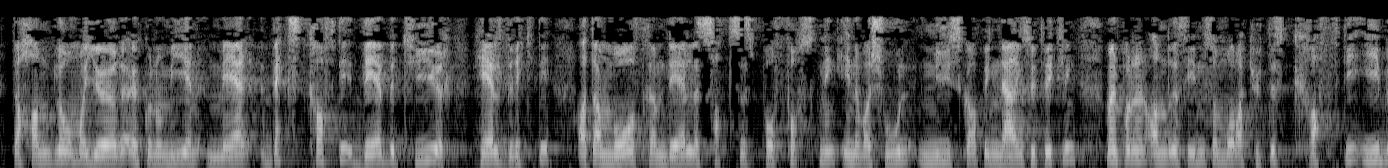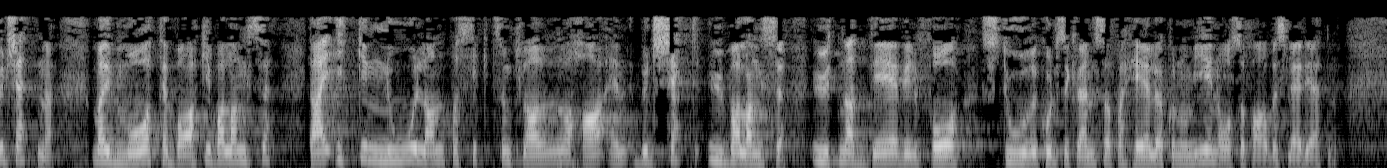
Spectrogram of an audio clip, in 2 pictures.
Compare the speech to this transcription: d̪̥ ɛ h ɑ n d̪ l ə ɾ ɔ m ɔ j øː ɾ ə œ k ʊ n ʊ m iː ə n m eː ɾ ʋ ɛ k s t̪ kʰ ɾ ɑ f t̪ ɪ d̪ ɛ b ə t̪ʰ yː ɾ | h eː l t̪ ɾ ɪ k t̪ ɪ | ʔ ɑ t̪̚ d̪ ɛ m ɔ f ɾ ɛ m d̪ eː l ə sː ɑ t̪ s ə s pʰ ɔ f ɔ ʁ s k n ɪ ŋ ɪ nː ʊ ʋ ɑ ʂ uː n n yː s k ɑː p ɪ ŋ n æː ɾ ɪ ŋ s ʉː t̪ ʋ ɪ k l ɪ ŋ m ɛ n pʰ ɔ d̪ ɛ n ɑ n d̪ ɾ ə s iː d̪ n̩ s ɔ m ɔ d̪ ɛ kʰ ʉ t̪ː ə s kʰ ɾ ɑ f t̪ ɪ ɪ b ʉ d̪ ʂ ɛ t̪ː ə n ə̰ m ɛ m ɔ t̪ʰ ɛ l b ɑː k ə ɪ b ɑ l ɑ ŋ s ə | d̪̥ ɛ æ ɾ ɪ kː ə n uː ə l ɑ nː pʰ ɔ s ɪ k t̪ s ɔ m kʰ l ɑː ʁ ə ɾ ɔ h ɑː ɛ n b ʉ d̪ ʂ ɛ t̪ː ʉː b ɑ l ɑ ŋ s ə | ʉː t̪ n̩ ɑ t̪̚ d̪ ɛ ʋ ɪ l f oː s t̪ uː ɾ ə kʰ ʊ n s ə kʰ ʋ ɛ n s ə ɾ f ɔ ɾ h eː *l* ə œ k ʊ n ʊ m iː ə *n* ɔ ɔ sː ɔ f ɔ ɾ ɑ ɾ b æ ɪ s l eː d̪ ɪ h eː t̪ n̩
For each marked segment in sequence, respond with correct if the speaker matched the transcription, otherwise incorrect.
correct, correct

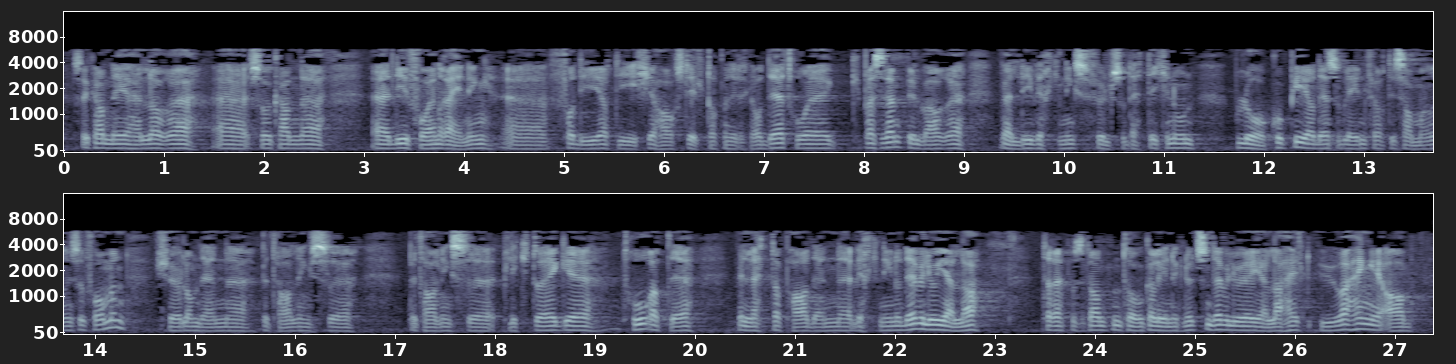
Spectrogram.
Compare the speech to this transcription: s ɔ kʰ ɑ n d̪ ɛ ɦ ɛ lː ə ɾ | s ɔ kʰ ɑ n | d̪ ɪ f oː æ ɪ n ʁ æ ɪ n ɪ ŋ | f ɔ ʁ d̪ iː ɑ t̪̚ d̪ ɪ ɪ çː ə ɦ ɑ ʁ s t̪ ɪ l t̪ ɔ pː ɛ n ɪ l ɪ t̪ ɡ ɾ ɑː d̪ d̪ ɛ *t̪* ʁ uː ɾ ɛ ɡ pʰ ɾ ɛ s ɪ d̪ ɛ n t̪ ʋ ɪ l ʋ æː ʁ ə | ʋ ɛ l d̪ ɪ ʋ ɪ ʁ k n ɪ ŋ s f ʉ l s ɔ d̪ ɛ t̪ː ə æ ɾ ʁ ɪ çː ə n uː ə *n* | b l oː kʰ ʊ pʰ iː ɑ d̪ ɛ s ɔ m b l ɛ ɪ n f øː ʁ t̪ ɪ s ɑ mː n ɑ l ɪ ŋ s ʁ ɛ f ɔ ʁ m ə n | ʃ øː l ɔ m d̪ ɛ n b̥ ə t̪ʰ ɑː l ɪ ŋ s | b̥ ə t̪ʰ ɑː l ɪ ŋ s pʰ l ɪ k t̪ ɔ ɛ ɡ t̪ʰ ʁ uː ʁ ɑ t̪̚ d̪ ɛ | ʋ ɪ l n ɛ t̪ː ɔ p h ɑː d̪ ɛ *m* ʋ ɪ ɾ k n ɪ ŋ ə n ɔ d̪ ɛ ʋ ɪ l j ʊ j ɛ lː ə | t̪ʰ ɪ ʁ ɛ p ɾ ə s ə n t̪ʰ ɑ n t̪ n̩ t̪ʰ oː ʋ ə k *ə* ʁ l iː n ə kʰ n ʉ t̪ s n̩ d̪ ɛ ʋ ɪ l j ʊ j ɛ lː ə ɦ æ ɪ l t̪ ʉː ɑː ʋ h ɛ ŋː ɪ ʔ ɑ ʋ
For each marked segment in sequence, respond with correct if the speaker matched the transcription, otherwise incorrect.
incorrect, correct, incorrect, incorrect

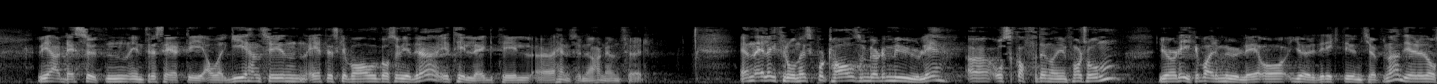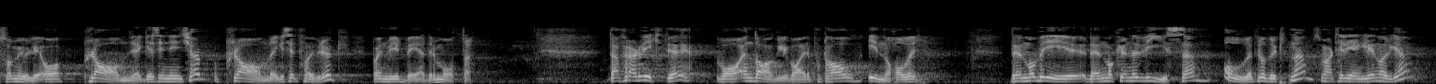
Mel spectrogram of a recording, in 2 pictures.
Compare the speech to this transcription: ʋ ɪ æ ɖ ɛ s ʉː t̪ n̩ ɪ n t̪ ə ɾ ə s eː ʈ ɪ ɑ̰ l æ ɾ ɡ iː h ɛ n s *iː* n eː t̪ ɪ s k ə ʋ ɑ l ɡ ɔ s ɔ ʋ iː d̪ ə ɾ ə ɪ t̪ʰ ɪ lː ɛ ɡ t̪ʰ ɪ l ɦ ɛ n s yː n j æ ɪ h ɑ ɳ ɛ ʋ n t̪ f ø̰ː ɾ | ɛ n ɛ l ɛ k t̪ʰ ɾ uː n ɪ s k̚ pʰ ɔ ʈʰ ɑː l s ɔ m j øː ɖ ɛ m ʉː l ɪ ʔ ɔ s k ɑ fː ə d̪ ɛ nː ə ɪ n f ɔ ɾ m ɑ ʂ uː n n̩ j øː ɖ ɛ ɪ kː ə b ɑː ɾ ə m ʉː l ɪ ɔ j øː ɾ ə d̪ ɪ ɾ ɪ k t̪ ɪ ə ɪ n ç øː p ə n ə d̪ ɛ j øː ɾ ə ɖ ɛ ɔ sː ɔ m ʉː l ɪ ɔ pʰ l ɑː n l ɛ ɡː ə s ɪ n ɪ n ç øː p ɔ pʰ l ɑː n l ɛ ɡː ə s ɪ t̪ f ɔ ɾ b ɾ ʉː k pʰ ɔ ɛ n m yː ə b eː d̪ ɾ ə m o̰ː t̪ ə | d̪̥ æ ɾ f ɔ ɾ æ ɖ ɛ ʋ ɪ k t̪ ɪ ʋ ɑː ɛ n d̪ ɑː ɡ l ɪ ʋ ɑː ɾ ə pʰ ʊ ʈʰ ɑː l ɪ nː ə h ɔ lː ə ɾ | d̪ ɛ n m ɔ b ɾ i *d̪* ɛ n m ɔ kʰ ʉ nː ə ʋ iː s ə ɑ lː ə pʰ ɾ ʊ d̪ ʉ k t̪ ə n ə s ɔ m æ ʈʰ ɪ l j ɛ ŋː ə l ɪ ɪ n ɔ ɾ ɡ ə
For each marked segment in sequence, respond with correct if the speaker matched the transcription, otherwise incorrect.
incorrect, correct

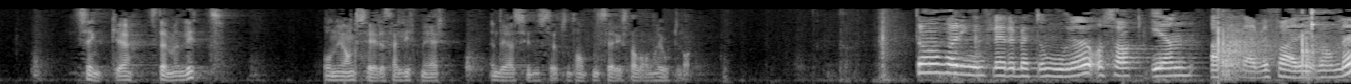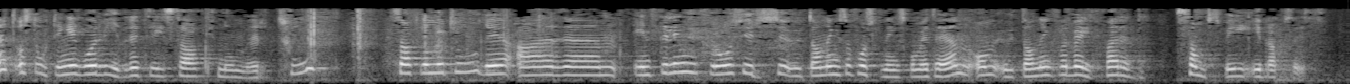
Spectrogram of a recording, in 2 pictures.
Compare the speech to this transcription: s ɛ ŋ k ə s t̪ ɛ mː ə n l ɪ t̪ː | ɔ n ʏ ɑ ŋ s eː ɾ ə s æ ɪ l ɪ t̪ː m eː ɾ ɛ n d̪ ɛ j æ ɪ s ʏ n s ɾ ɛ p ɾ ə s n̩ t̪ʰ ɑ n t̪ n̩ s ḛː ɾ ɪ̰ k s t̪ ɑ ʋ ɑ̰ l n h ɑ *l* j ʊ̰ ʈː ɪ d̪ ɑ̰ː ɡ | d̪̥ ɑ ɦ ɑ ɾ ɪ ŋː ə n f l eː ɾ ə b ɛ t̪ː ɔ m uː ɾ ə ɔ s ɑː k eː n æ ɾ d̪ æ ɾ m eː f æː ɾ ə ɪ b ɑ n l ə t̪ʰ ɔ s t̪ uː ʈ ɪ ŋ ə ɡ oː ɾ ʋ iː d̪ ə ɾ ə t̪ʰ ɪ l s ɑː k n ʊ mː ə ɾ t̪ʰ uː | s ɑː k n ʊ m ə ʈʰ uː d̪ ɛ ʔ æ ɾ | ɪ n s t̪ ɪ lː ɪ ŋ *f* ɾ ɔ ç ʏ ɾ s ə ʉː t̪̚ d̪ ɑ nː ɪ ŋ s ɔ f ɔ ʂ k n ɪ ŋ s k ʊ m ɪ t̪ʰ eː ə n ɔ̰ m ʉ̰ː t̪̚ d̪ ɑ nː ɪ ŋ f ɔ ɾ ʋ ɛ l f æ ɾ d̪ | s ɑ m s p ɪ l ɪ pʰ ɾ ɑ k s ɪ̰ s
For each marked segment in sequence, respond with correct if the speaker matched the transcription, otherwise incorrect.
incorrect, correct

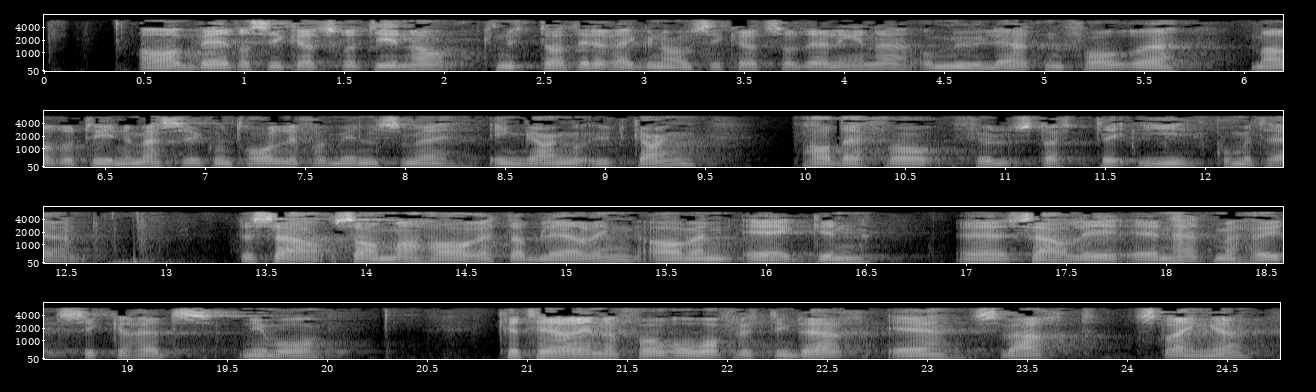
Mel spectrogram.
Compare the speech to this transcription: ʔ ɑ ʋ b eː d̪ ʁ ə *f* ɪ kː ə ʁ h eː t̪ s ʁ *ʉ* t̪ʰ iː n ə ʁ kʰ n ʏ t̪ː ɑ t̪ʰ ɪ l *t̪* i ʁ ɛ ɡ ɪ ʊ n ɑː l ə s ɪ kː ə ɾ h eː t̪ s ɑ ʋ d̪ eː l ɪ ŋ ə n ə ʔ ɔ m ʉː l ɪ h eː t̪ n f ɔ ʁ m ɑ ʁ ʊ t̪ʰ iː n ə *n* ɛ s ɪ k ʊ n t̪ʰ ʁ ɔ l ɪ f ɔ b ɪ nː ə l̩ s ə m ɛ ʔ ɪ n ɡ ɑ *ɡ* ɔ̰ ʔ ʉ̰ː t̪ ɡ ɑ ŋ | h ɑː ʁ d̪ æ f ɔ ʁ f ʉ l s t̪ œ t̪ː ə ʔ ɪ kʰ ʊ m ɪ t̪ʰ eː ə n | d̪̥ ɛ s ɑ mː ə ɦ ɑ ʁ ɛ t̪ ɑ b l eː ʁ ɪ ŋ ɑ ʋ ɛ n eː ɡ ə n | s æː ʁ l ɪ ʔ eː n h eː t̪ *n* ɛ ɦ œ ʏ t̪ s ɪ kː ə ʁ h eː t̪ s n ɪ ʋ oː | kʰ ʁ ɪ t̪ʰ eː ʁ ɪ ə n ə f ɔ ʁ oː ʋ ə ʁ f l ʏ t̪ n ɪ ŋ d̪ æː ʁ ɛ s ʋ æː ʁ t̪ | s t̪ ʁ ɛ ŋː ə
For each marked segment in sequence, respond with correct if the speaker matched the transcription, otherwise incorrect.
incorrect, correct, incorrect, incorrect, incorrect, incorrect

